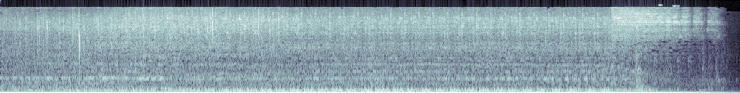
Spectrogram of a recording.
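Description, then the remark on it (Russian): A car engine idles steadily with a low, throbbing rumble on a dark country dirt road at night, then is switched off near the end, the sound cutting out and fading into quiet. “Тома свернула на проселочную дорогу и заглушила мотор.”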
